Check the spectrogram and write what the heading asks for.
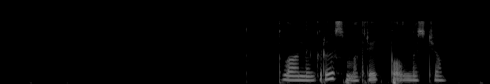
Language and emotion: Russian, neutral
